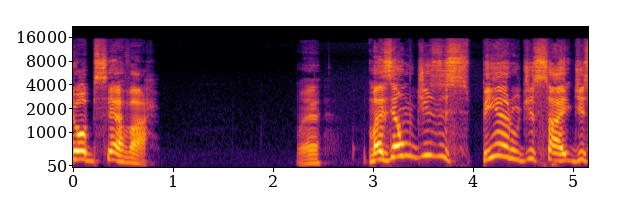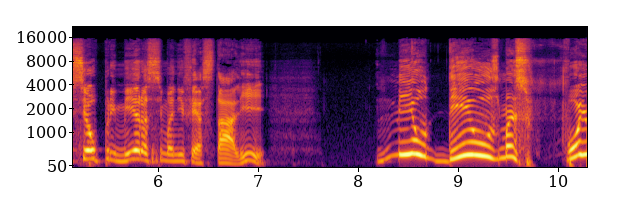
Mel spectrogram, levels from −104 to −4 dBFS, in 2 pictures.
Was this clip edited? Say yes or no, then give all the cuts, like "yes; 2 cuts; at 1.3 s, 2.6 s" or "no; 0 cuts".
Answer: no; 0 cuts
